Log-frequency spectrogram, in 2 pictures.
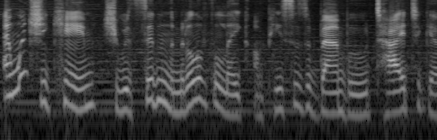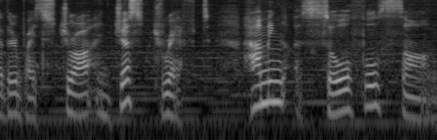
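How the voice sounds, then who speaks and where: Animated woman reading a children's storybook. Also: fairly low pitch, a little slow, soft background music. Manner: animated storyteller, stretches key words. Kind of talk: expressive scripted storybook narration for children.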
